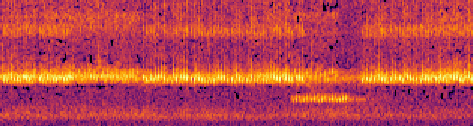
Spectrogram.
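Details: Crickets on a warm summer evening keep up a steady, shrill high trill, briefly interrupted near the end, with a single short, lower tonal note just before the break.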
